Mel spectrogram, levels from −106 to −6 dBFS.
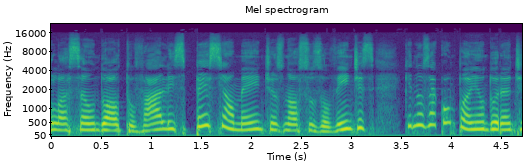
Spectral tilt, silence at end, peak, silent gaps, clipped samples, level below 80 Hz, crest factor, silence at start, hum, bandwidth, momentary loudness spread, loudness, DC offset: -5.5 dB/octave; 0 s; -4 dBFS; none; under 0.1%; -48 dBFS; 14 dB; 0 s; none; 14 kHz; 6 LU; -20 LUFS; 0.5%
